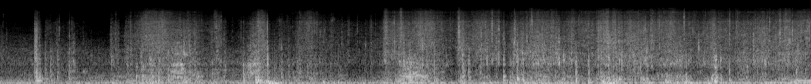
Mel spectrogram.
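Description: Rummaging through rubbish in a dumpster: cardboard boxes and plastic bags rustling and crackling, with repeated thumps and clatters as items are shifted, over a steady low hum.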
